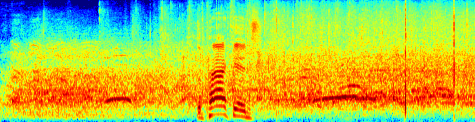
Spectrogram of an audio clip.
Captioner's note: cheers and applause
